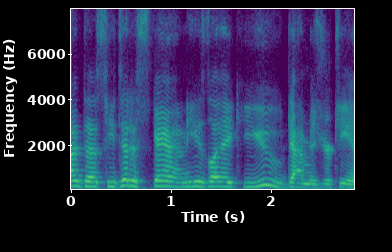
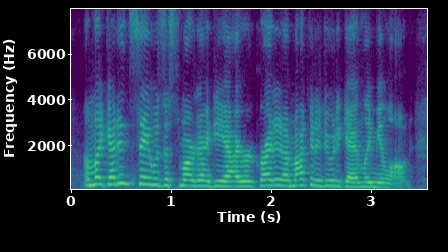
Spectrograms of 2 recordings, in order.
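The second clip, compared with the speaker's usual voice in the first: normal talking voice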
